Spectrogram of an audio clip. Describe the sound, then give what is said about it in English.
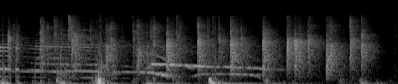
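Audience clapping greets a comedian taking the stage at a happy-hour open mic. Uneven, moderately light applause with sharp individual claps lasts a few seconds, with a few voices calling out over it. “put your hands together, everybody”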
